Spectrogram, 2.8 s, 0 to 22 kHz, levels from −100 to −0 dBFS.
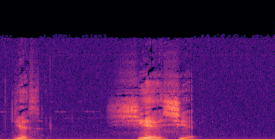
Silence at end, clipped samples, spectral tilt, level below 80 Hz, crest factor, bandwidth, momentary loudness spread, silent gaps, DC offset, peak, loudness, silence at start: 0 s; under 0.1%; -2.5 dB/octave; -44 dBFS; 24 dB; 16.5 kHz; 21 LU; none; 10%; -8 dBFS; -25 LUFS; 0 s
